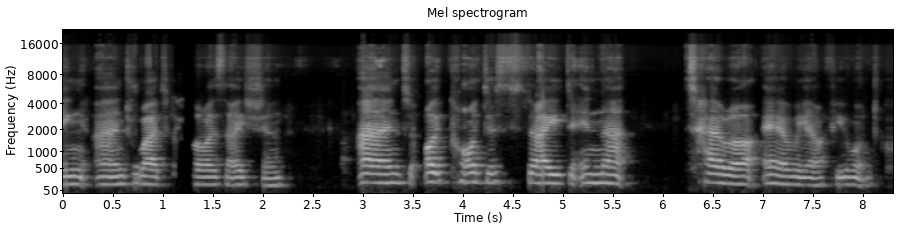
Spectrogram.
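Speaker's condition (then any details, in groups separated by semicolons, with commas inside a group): Motor neurone disease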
